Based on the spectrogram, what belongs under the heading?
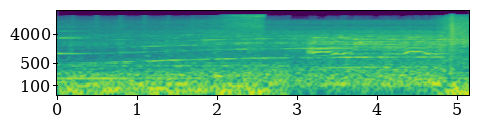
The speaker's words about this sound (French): Moteur, top décollage.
